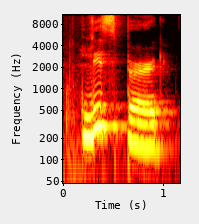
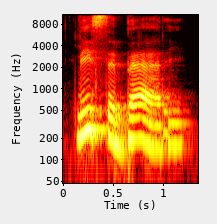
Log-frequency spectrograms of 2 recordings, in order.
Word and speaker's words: Liseberg: Lisberg is wrong. Liseberg is right.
